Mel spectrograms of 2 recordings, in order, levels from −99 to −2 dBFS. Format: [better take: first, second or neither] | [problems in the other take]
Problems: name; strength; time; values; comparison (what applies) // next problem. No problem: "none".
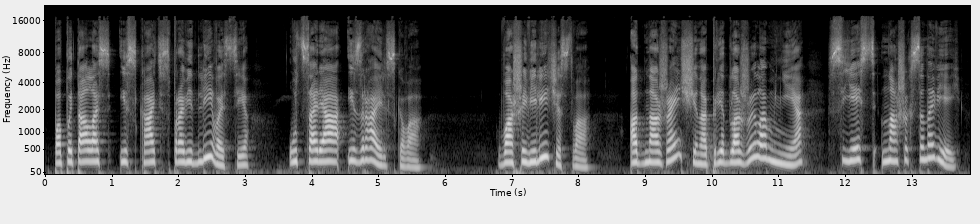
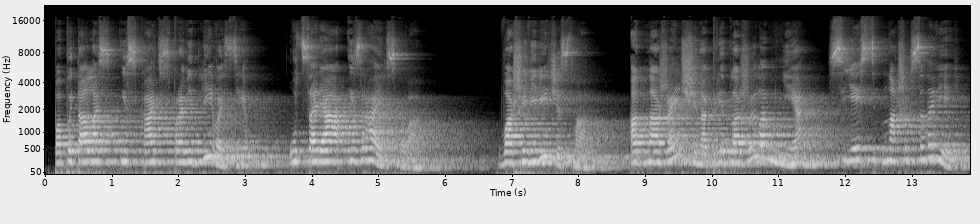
first | room echo; slight; dies away in 2.1 s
